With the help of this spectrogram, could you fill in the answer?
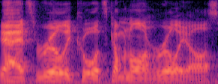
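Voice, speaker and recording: Loud and animated, a man talks very fast at a medium pitch with a bright, sharp tone. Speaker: gaming livestreamer. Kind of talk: live gameplay stream chat.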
